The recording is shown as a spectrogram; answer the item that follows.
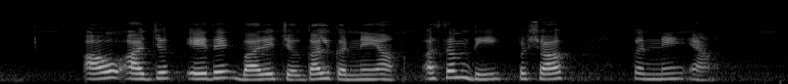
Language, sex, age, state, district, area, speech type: Dogri, female, 30-45, Jammu and Kashmir, Samba, rural, read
